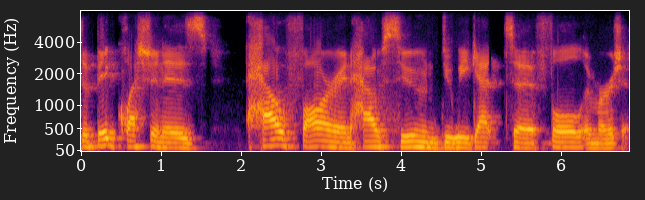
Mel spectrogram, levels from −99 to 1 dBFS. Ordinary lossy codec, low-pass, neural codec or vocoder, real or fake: Opus, 32 kbps; 7.2 kHz; none; real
